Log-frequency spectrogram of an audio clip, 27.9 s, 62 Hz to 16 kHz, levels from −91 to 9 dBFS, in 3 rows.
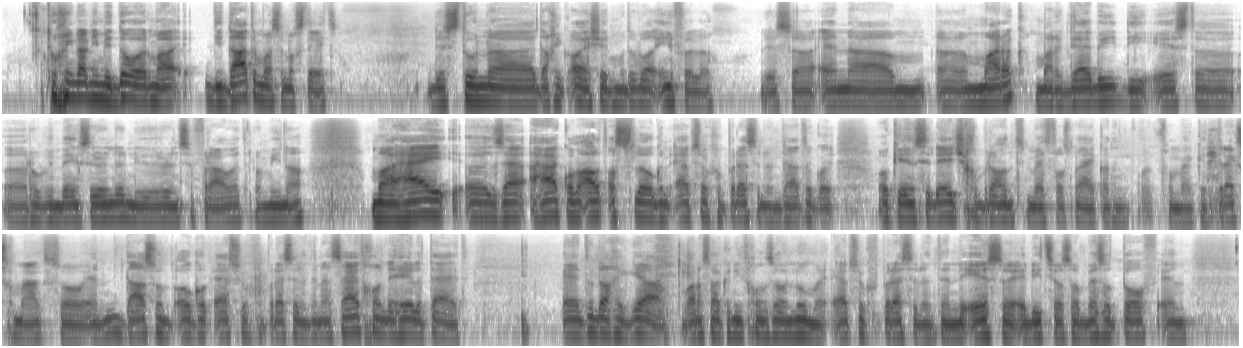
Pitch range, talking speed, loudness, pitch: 105-120 Hz, 250 wpm, -26 LUFS, 115 Hz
